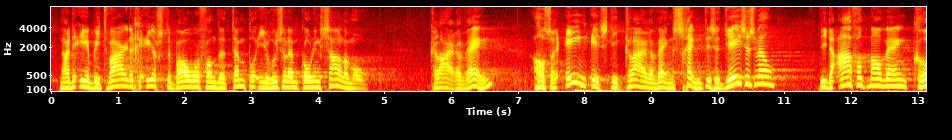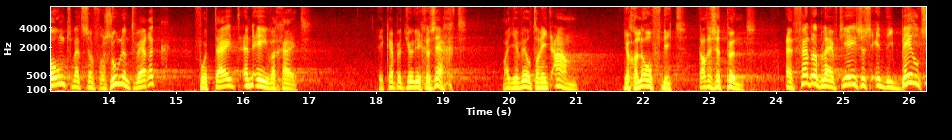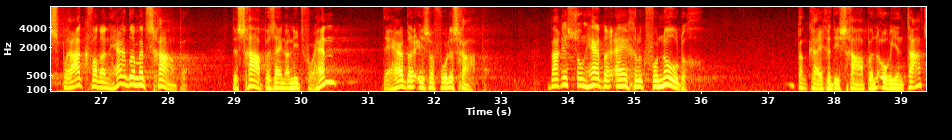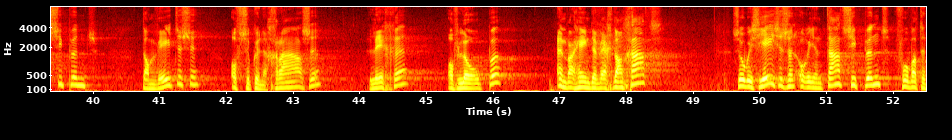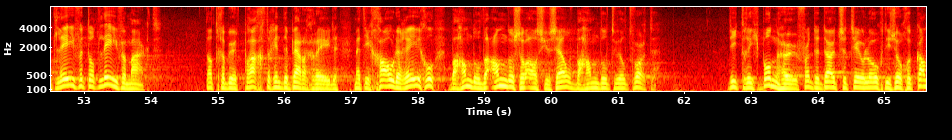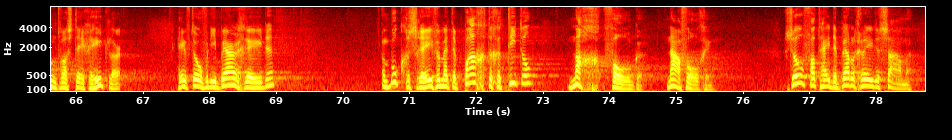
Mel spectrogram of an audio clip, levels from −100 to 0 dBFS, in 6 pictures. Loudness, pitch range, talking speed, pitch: -19 LUFS, 135-195 Hz, 130 wpm, 155 Hz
